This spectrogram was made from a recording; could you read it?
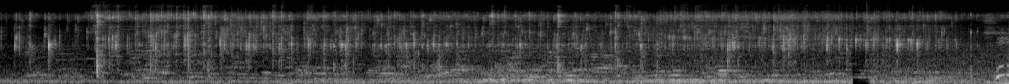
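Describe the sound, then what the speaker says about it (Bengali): Cumin, fennel seeds and slit green chillies tempering in hot oil in a wok give off a continuous hissing sizzle, steady and fairly loud, with a brief sharp crackle and a short dropout near the end. "কড়াইতে তেল দিয়ে ভালো জিরে ও মৌরি ফোড়ন দেব এবং কয়েকটা চেরা কাঁচা লঙ্কা দিয়ে দেব এর মধ্যে।"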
